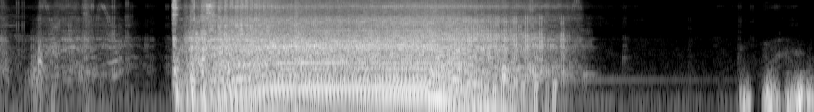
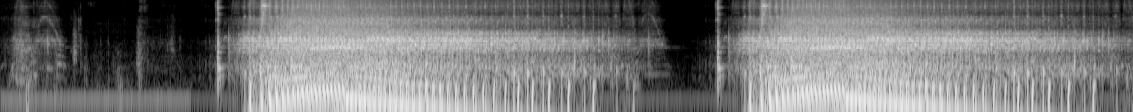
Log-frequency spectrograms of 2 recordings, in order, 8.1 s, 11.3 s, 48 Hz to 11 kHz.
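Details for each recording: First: Craftsman (MTD) lawnmower, PowerMore 140cc engine, after carburetor clean, oil change and blade service (previously started then died): catches on first pull, runs steady and even a few seconds before shutoff; normal running. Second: Craftsman (MTD) lawnmower, PowerMore 140cc engine: fires and runs a few seconds, then sags and dies, twice in a row; starts then dies from a carburetor fault.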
